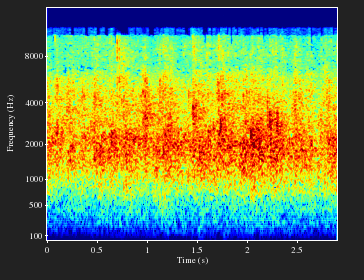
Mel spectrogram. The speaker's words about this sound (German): Komm doch bitte mal nach vorne. Ein Applaus für einen guten Freund.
